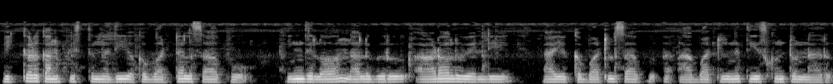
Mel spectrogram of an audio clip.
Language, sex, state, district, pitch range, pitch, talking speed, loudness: Telugu, male, Andhra Pradesh, Manyam, 120-130 Hz, 125 Hz, 115 wpm, -16 LUFS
